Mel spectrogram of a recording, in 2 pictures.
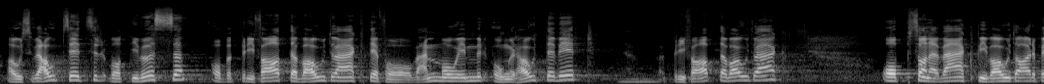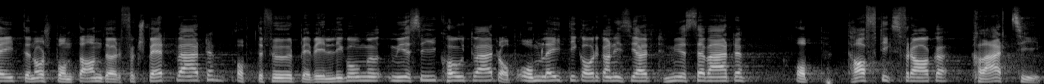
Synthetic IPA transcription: ɑ̰wsʋælt̚psɪt͡səɾʋɔt̪ːiʋɵsəɔbəprifɑːtəʋɑltʋæːkd̥̪ɛfɔvæ̰moʊɪmːəɾʊŋəɾhɑwtəʋɪrt | əprifɑːt̪əʋɑwtʋæːɡ | ɔpsɔnəʋæːɡb̥iʋɑwdɑːɾbɛɪtənɔʃpɔnt̪ɑːnd̪œɾfəkʃpɛrtʋærd̥əɔp̚d̥̪əføːɾbeʋɪlːɪɡʊŋəmyəsəiːkhɔwtʋæːɾdəɔb̥ʊmlɛɪtɪɡəɔɾɡɑnisiətmyəsəʋæːrd̥ə | ɔp̚t̪hɑftɪksfɾɑːɡə | kʰlæːɾtsḭː

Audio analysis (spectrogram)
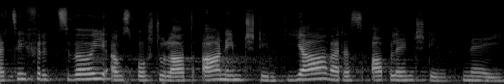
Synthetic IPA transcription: æːɾt͡sɪfəɾət͡sʋœjɑʊspɔʃtulɑːtʰɑːnɪmtʃtɪmtjɑːvæːɾdɑsʔɑb̥lɛntʃtɪmtnɛɪ

